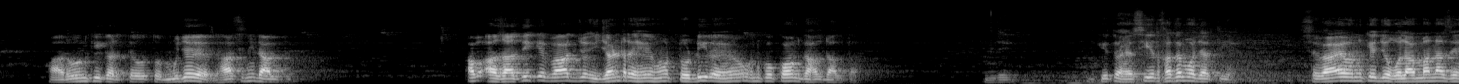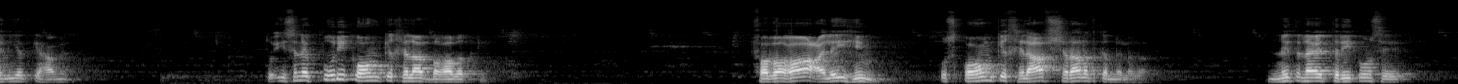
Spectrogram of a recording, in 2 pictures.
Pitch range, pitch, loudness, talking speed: 135-165 Hz, 150 Hz, -17 LUFS, 130 wpm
